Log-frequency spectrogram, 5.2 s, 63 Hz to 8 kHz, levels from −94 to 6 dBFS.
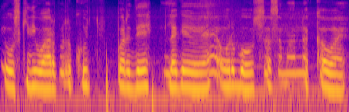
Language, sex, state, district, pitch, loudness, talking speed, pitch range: Hindi, male, Uttar Pradesh, Saharanpur, 185 Hz, -15 LUFS, 170 wpm, 175-195 Hz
